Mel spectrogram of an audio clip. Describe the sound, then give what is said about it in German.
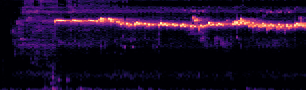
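A small bird sings a continuous high, thin song of rapid trilling notes, fairly loud, running steadily for a few seconds with no voices. “Also man hört schon, der Vogel ist so genau wie seine Größe eher zurückhaltend, aber hier kommt noch das Lied.”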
